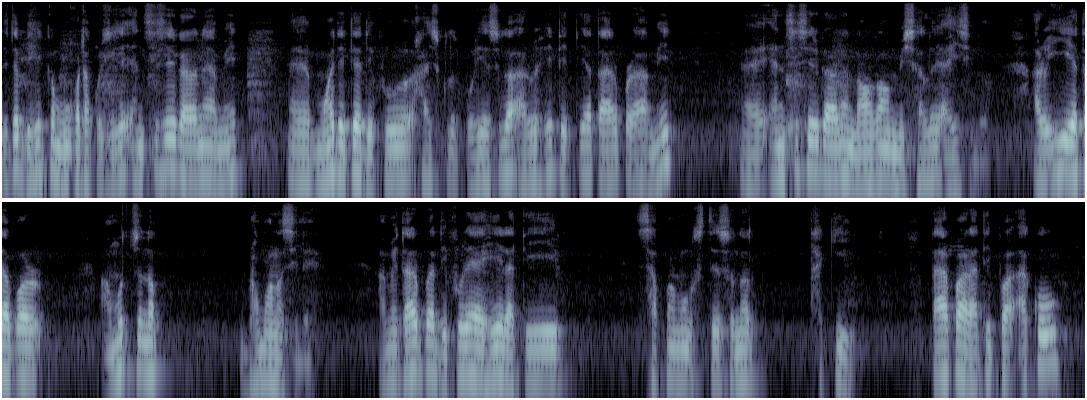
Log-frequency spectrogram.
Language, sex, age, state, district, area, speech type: Assamese, male, 60+, Assam, Kamrup Metropolitan, urban, spontaneous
